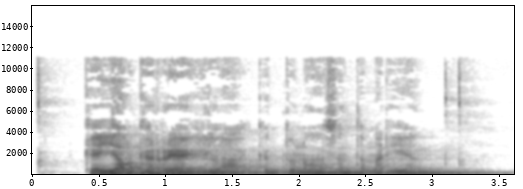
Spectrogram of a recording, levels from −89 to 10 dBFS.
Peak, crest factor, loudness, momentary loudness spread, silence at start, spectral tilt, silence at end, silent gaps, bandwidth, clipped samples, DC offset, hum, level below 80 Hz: -8 dBFS; 18 dB; -25 LUFS; 13 LU; 0.05 s; -6 dB/octave; 0.05 s; none; 11.5 kHz; under 0.1%; under 0.1%; none; -46 dBFS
